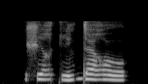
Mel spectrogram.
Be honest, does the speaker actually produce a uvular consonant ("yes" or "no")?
yes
